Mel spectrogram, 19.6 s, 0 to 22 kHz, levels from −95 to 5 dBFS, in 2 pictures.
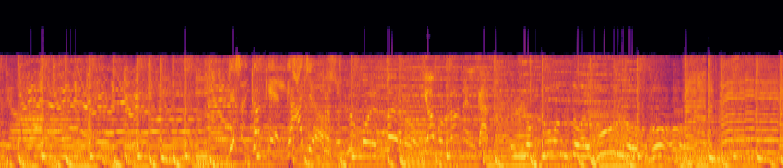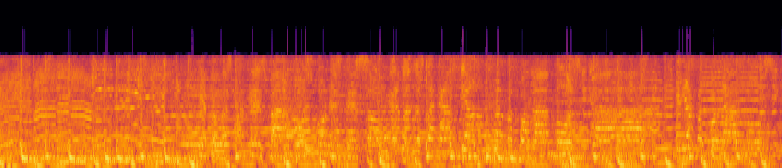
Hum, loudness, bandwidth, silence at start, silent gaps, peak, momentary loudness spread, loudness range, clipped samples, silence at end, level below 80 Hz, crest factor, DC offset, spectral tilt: none; -12 LUFS; 6.6 kHz; 0 s; none; 0 dBFS; 2 LU; 1 LU; under 0.1%; 0 s; -22 dBFS; 12 dB; 0.1%; -4.5 dB/octave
